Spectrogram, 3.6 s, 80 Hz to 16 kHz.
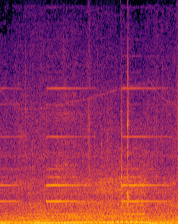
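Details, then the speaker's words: BMW E92 335i under acceleration after misfire repair work; the check engine light came back on at initial takeoff, yet the engine note climbs smoothly and drops cleanly at the upshift with no stumble, giving consistent, healthy power. "but you guys can see that the power is consistent everything feels amazing about it"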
